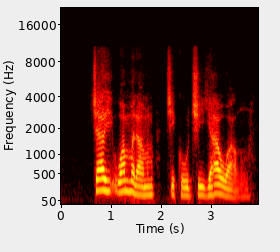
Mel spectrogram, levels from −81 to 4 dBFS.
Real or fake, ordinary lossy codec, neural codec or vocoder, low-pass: fake; AAC, 64 kbps; codec, 16 kHz in and 24 kHz out, 0.6 kbps, FocalCodec, streaming, 4096 codes; 10.8 kHz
